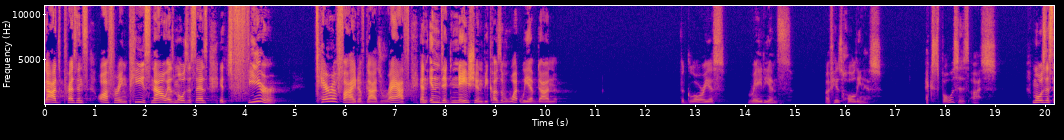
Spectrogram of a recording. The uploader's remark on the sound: Preached at Grace Ev. Lutheran Church.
